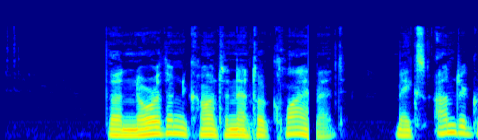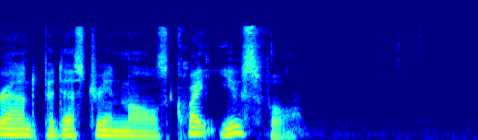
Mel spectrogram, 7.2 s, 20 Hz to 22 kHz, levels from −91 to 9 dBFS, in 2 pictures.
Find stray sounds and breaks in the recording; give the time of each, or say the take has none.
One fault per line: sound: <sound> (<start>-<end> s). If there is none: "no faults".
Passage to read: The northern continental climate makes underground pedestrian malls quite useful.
sound: dropout (2.3-2.4 s)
